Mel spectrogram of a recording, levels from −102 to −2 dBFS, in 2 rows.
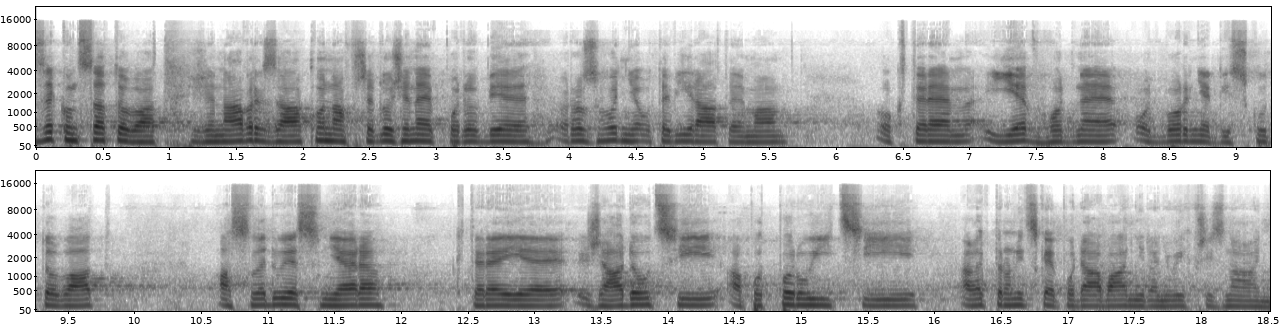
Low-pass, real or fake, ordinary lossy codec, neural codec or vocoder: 14.4 kHz; real; Opus, 16 kbps; none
